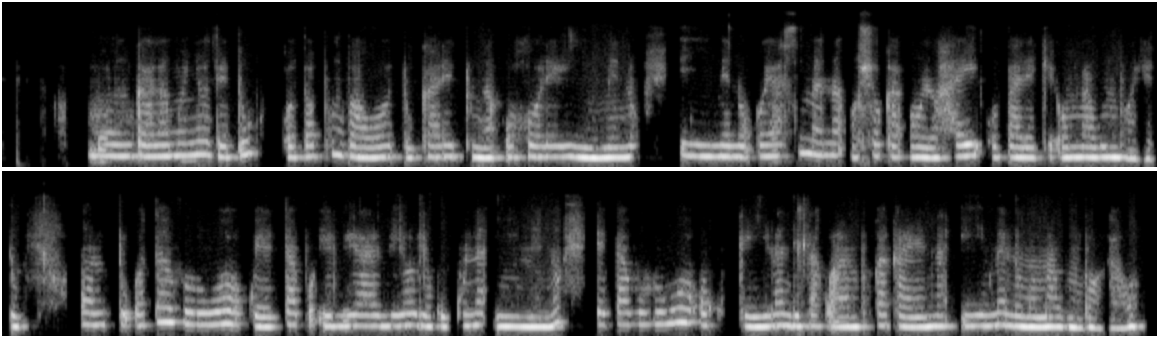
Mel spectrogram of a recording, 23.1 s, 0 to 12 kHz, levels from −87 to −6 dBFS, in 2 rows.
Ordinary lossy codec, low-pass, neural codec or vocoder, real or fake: Opus, 16 kbps; 7.2 kHz; none; real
